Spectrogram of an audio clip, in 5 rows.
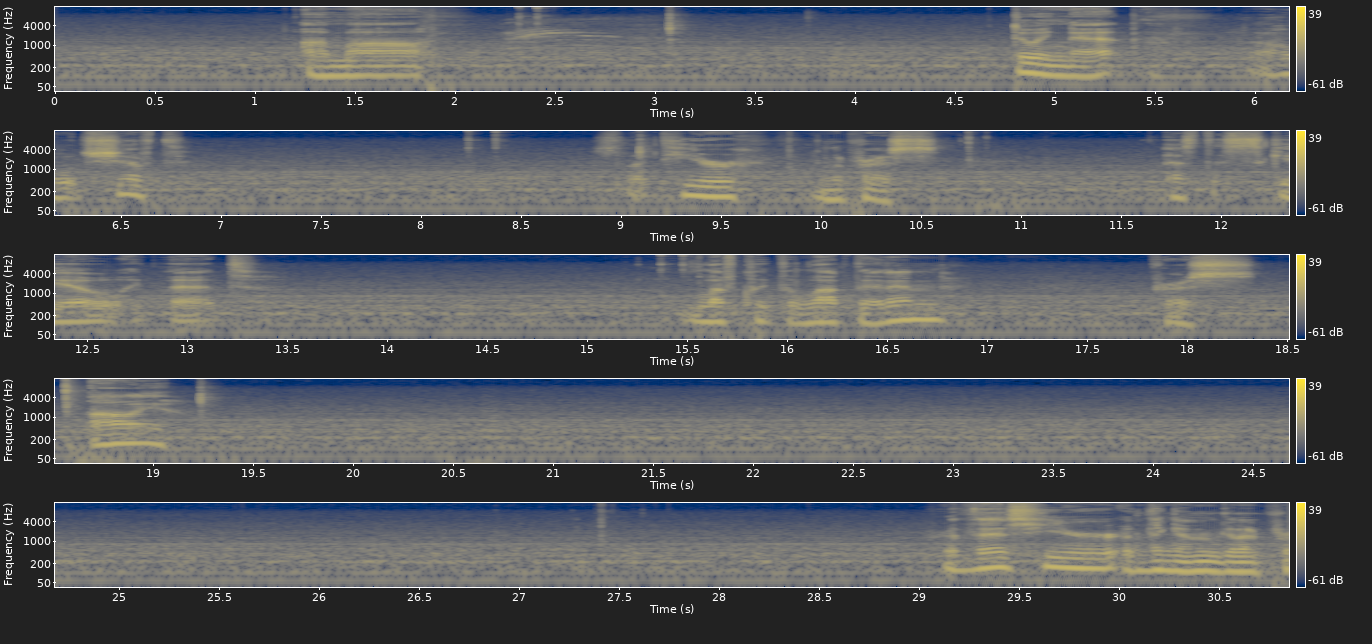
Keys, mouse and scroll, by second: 2.3 click, 2.4 click, 3.1 middle click, 8.2 shift+click, 9.1 middle click, 10.7 s, 15.4 click, 16.7 click, 18.6 i, 19.2 middle click, 29.3 click, 29.4 click.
